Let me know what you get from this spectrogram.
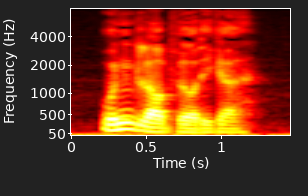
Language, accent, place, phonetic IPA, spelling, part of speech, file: German, Germany, Berlin, [ˈʊnɡlaʊ̯pˌvʏʁdɪɡɐ], unglaubwürdiger, adjective, De-unglaubwürdiger.ogg
- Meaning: 1. comparative degree of unglaubwürdig 2. inflection of unglaubwürdig: strong/mixed nominative masculine singular 3. inflection of unglaubwürdig: strong genitive/dative feminine singular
